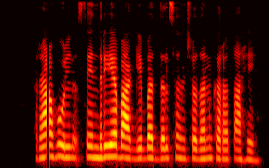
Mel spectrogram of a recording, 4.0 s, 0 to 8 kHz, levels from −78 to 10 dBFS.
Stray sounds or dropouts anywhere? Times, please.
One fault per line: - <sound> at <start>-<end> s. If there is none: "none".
- dropout at 0.7-0.7 s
